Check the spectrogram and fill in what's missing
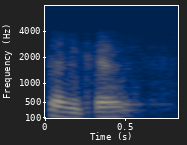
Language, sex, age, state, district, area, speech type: Tamil, male, 18-30, Tamil Nadu, Nilgiris, rural, conversation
